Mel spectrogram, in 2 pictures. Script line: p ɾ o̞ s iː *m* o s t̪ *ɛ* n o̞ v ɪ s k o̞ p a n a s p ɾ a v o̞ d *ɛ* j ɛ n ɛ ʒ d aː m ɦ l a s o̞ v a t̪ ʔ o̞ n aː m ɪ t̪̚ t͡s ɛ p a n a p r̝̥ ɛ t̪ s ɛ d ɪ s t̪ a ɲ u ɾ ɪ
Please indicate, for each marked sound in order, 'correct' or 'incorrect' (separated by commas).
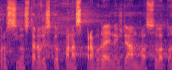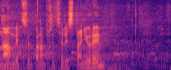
correct, incorrect, incorrect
